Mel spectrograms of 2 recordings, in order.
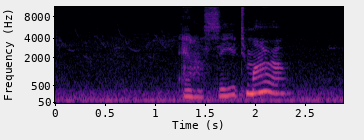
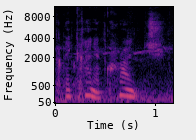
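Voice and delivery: whisper; 7 dB quieter than usual. A narrator's reading. Describing soft footstep sounds.

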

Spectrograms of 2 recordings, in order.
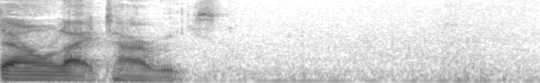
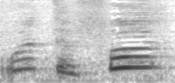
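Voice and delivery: mock disbelief, squeaked way up high; shocked squeal. Exasperated outburst about Tyrese.

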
